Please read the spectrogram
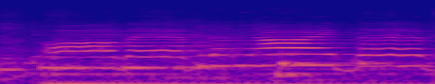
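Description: A woman singing with a string quartet accompanying her. A long, steady low string note holds under the melody.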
